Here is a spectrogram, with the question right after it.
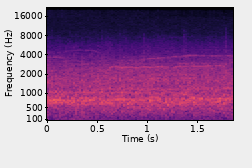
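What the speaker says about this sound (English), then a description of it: "They're going crazy here at Yankee Stadium." Mets fans applauding and cheering at Yankee Stadium after the final out of a baseball game, a steady dense roar of clapping and crowd noise with no clear talk.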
